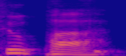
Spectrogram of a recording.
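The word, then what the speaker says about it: hūpō: Oh, the closest thing is hupo. H long U P long O pronounced hoopa. It means stupid idiot or fool.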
